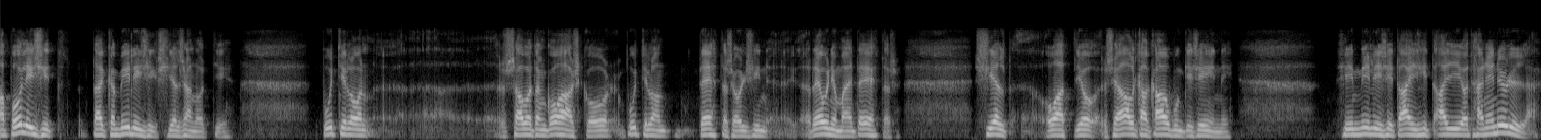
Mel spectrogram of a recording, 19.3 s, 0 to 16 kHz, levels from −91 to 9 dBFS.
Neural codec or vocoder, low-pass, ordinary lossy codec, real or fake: codec, 16 kHz, 8 kbps, FunCodec, trained on Chinese and English, 25 frames a second; 7.2 kHz; none; fake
